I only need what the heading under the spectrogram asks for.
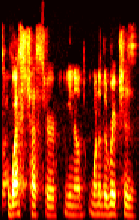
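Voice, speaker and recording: This is a man in his thirties, an artist from Miami, Florida, appearing as a guest in a conversational interview. His mid-range voice is level in tone, fast, and a little mellow, with the highs cut off. He speaks candidly and often restarts his sentences.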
